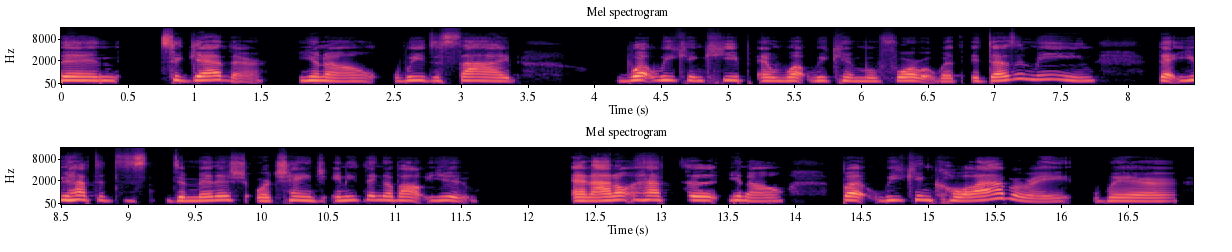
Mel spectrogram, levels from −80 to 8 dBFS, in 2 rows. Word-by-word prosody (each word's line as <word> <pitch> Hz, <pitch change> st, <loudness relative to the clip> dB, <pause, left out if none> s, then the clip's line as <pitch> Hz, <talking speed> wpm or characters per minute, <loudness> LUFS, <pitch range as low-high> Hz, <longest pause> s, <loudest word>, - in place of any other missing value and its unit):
then 200 Hz, -2 st, +3 dB, 0.3 s
together, 215 Hz, -2 st, +2 dB, 0.2 s
you 200 Hz, +2 st, +2 dB
know, 170 Hz, -3 st, -1 dB
we 200 Hz, +4 st, -2 dB
decide 185 Hz, -1 st, 0 dB, 0.7 s
what 195 Hz, +3 st, +5 dB
we 215 Hz, 0 st, -1 dB
can 195 Hz, -2 st, -4 dB
keep 205 Hz, +2 st, -4 dB
and 180 Hz, -1 st, -1 dB
what 190 Hz, 0 st, +1 dB
we 185 Hz, +1 st, -3 dB
can 185 Hz, 0 st, -4 dB
move 170 Hz, -1 st, -5 dB
forward 190 Hz, +1 st, +2 dB
with. 160 Hz, 0 st, -5 dB
It 175 Hz, -3 st, -5 dB
doesn't 230 Hz, -, +1 dB
mean 230 Hz, -7 st, -6 dB, 0.5 s
that 190 Hz, -, +4 dB
you 215 Hz, +4 st, +2 dB
have 235 Hz, 0 st, +4 dB
to 215 Hz, -, -6 dB
dis 175 Hz, -2 st, -1 dB, 0.2 s
diminish 195 Hz, +4 st, 0 dB
or 180 Hz, 0 st, +1 dB
change 195 Hz, -1 st, -1 dB
anything 215 Hz, +3 st, -2 dB
about 205 Hz, -3 st, 0 dB
you, 195 Hz, -2 st, -3 dB, 0.7 s
and 190 Hz, 0 st, +5 dB
I 195 Hz, +2 st, +8 dB
don't 230 Hz, +1 st, +3 dB
have 225 Hz, -1 st, +2 dB, 0.2 s
to, 210 Hz, -3 st, +3 dB
you 220 Hz, +1 st, -1 dB
know, 175 Hz, -1 st, -3 dB, 0.4 s
but 210 Hz, -3 st, +4 dB
we 210 Hz, +3 st, -3 dB
can 225 Hz, +2 st, -3 dB
collaborate 195 Hz, -, +1 dB
where 175 Hz, 0 st, -2 dB
195 Hz, 150 wpm, -23 LUFS, 180-215 Hz, 0.7 s, I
